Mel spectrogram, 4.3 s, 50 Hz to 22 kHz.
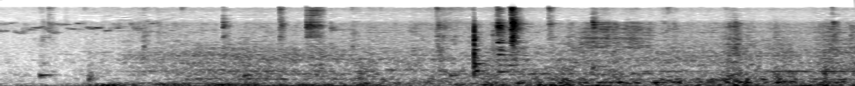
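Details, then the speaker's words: Mk3 Ford Cortina on uprated engine mounts, driving slowly: low engine drone with irregular light rattles and ticks, absent when stationary; owner suspects the prop shaft U-joint mount. "sounds to me like that is the um amount for the U-joint on the prop shaft that's what it sounds like I can't think of anything else and it could be yeah I don't like that noise"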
